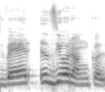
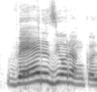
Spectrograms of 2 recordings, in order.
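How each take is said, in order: First: The word 'is' carries the main stress. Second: The word 'where' carries the main stress. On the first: He has not been seen around. "if I'm stressing on is" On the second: The question asks about the place. "So here I'm asking, where is he? The venue, the place"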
